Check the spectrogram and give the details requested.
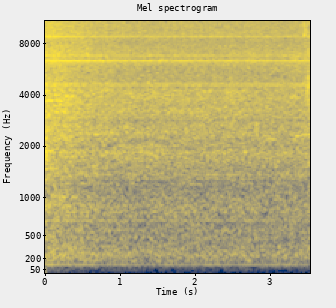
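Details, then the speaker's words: Normal iliac artery auscultation with the stethoscope bell during an abdominal assessment of a male with abdominal pain: steady soft hiss with no whooshing bruit; no bruits heard. "femoral and no breweries were hurt"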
